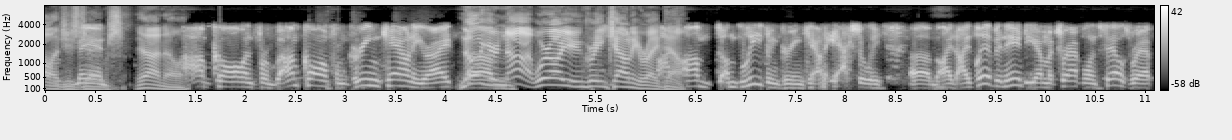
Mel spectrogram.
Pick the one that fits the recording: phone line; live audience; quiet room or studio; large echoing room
phone line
